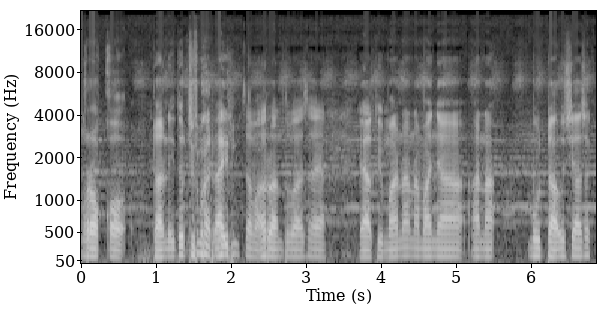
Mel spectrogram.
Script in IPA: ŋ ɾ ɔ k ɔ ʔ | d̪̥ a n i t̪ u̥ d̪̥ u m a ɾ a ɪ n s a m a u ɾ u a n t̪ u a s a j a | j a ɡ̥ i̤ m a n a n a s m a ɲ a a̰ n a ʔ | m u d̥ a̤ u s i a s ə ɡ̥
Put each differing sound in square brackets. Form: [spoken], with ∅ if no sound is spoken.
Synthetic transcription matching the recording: ŋ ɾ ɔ k ɔ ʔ | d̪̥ a n i t̪ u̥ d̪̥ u m a ɾ a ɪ n s a m a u ɾ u a n t̪ u a s a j a | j a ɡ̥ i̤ m a n a n a [∅] m a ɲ a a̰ n a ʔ | m u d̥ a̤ u s i a s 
